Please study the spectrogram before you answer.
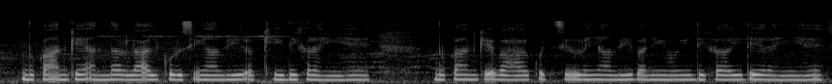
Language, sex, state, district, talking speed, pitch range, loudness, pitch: Hindi, female, Chhattisgarh, Balrampur, 150 wpm, 215-225 Hz, -30 LUFS, 220 Hz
